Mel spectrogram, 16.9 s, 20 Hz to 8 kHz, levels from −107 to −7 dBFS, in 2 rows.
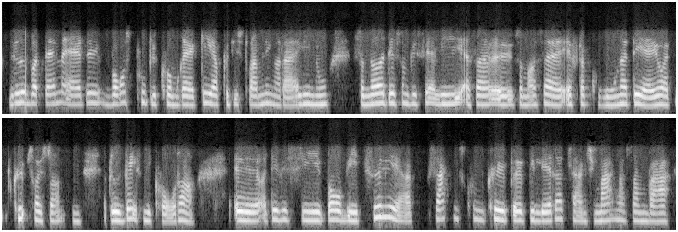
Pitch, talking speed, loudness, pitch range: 200 Hz, 190 wpm, -20 LUFS, 190-215 Hz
